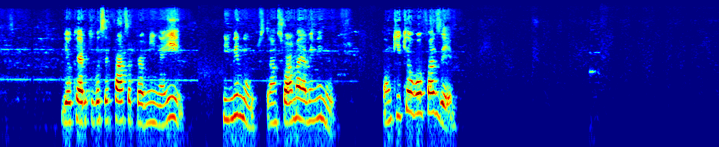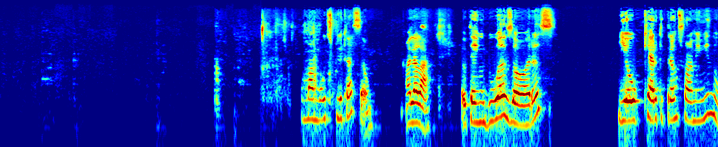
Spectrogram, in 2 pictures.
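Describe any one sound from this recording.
A young woman speaks calmly and clearly through a computer microphone, pausing now and then.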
